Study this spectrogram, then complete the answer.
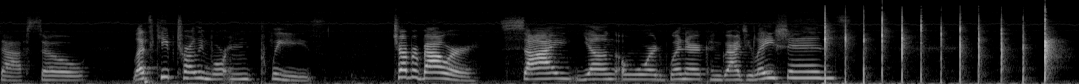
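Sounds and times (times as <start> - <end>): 
speech: 0.0 - 3.3, 3.9 - 8.6
hand claps: 8.2 - 10.7.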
